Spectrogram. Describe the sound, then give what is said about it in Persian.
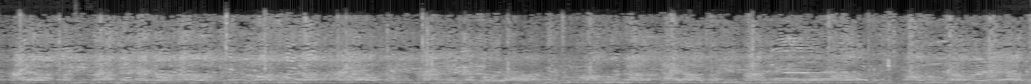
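A large crowd of protesters in Rasht, Iran, shouts slogans in unison, a dense, loud roar of many voices rising and falling in rhythmic chants that continue steadily throughout without pause. “در رشت نیز تظاهرکنندگان شعارهایی را فریاد زدند.”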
